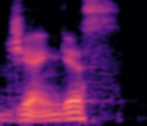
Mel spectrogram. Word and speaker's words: Genghis: And technically it's pronounced Genghis. Yeah. That's Yeah, a weird thing. Like Jenga.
